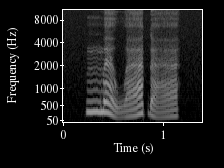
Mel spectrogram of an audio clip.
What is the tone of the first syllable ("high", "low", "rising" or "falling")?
falling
